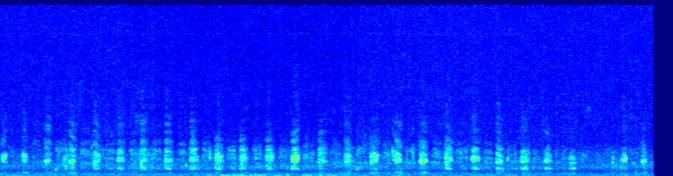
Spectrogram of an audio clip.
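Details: A Parson Russell Terrier playing with a fox terrier pants rapidly and rhythmically, about four quick breaths each second, steady throughout before stopping abruptly.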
